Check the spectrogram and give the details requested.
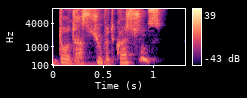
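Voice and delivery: frustrated, fed-up, dismissive brush-off. Retell the footballer's answer to your good friend in the mix zone, as a frustrated Thierry Henry impersonation. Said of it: "That's my best impersonation".

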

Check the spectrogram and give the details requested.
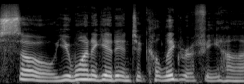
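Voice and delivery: gruff, growling, grumbling voice. Recalling the professor putting his pen down and speaking to him: growling like Professor Reynolds. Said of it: "he growled at me".

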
